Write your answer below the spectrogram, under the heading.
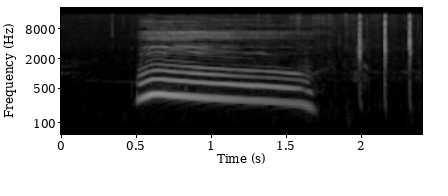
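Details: Afghan Hound puppies, 11 weeks old, at Kennel Awbari in Sweden, playing with a ball indoors; one drawn-out whine lasting about a second, briefly rising then sliding gently downward, followed by three sharp taps.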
